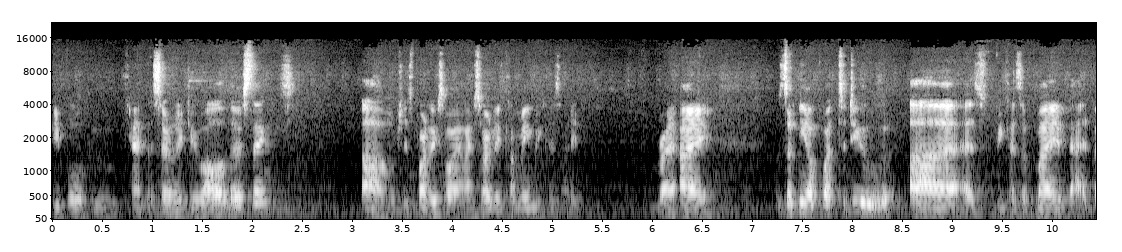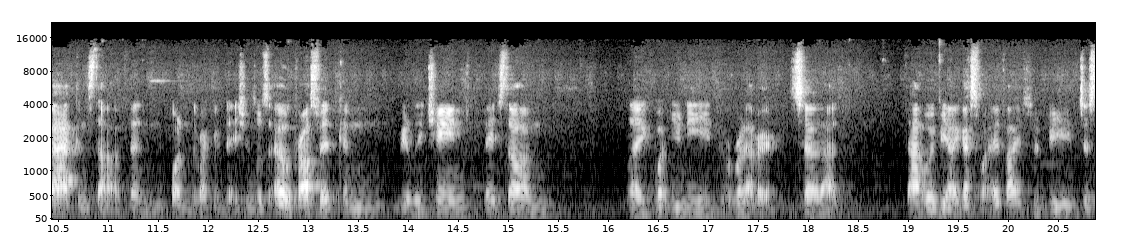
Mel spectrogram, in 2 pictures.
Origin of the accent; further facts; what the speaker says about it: Long Island, New York, United States; moved away as an adult; also born or lived in Borough Park, Brooklyn; now in Jersey City, United States; I grew up on Long Island.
